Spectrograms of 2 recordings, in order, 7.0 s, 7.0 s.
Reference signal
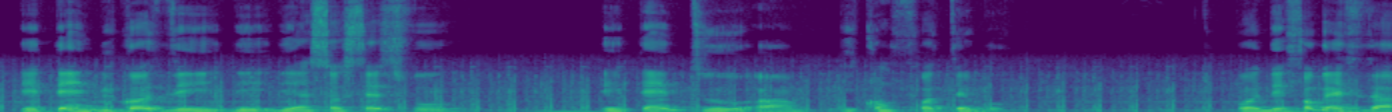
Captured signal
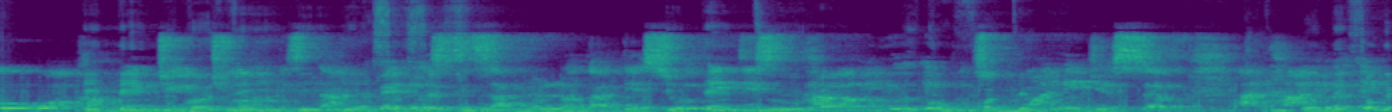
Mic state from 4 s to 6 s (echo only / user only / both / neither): both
